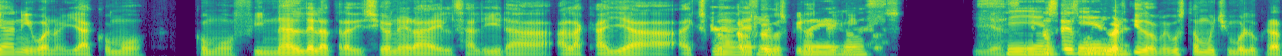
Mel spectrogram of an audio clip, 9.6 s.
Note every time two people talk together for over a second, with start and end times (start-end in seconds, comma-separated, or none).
5.3-6.5, 7.3-8.6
